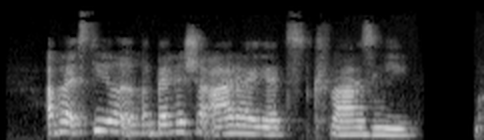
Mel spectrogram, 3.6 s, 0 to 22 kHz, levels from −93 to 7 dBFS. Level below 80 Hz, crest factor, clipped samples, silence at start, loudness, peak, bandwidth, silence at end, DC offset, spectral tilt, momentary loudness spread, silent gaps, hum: -70 dBFS; 18 dB; under 0.1%; 0.35 s; -19 LUFS; -2 dBFS; 15 kHz; 0 s; under 0.1%; -4.5 dB/octave; 6 LU; 3.18-3.55 s; none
